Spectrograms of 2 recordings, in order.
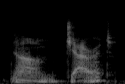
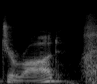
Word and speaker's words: Jarrett: His last name was Jarrett. Just straight up Jarrett. But I used to pronounce it Gerard.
